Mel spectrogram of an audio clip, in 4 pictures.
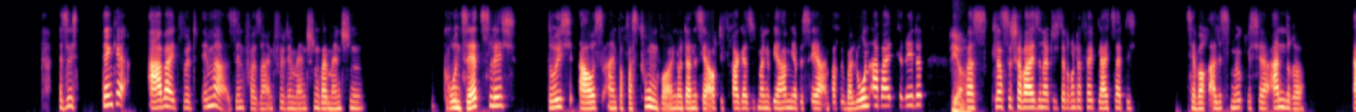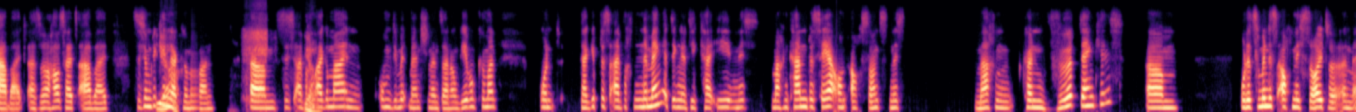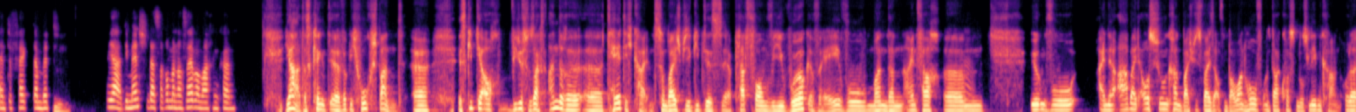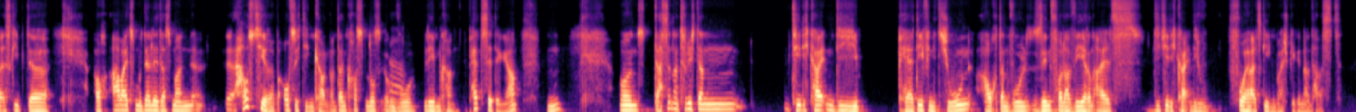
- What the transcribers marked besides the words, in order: in English: "Petsitting"
- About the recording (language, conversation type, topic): German, podcast, Was bedeutet sinnvolles Arbeiten für dich?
